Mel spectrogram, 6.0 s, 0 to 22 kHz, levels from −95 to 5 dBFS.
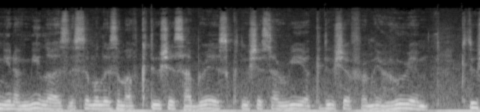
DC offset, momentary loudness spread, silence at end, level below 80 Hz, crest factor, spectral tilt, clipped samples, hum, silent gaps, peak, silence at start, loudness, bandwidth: under 0.1%; 5 LU; 0 s; -22 dBFS; 12 dB; -6.5 dB/octave; under 0.1%; none; none; -4 dBFS; 0 s; -17 LUFS; 14.5 kHz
